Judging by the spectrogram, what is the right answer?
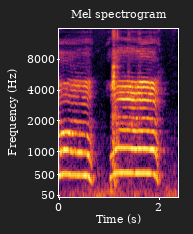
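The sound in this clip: A voice imitates a ghostly whining moan with two drawn-out, nasal wailing tones separated by a short gap, each sagging downward in pitch at its end.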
